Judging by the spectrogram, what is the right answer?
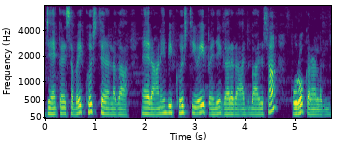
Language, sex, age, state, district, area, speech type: Sindhi, female, 60+, Maharashtra, Thane, urban, spontaneous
